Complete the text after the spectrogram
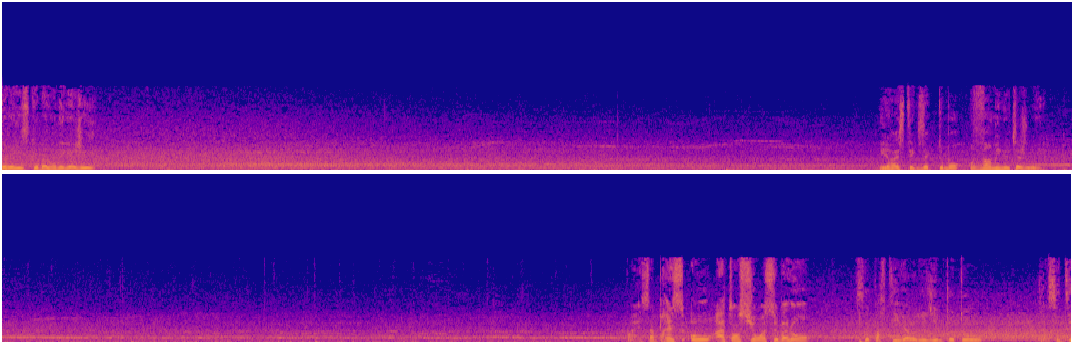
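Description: A large stadium crowd murmurs and cheers steadily in the distance.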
